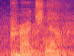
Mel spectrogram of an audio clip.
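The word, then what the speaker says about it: prajna: Your word is pragna. People are used to it now. Pragna.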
